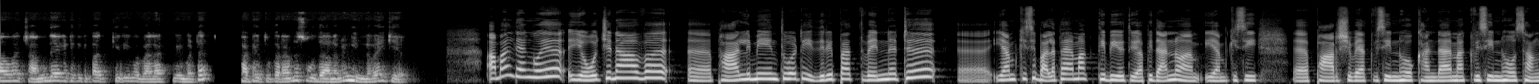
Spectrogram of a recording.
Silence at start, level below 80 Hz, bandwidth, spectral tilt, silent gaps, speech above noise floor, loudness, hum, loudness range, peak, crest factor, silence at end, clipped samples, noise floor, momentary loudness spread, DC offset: 0 s; -56 dBFS; 15.5 kHz; -6.5 dB/octave; 2.19-2.38 s; 31 dB; -15 LUFS; none; 6 LU; -2 dBFS; 12 dB; 0 s; under 0.1%; -45 dBFS; 11 LU; under 0.1%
